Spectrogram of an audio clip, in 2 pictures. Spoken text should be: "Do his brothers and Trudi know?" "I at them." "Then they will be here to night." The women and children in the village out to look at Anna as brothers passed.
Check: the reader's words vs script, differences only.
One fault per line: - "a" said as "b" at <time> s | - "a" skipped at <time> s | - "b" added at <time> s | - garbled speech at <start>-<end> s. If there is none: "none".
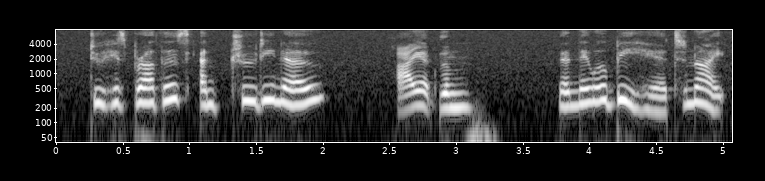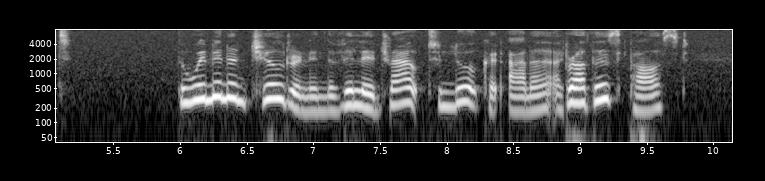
none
